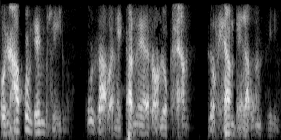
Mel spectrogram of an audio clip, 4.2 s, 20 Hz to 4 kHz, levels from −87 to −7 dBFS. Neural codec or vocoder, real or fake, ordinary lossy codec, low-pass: codec, 24 kHz, 1.5 kbps, HILCodec; fake; AAC, 24 kbps; 3.6 kHz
